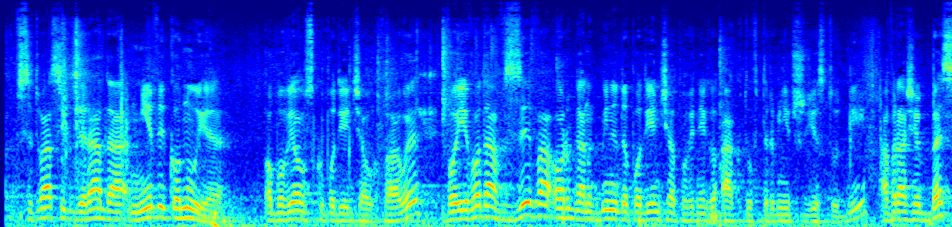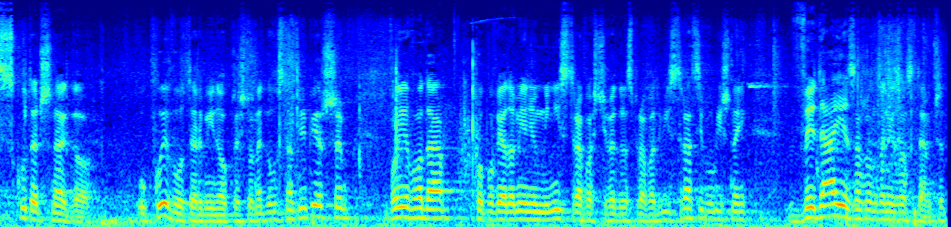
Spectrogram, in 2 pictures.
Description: – Wojewoda nie „może”, a „musi” wezwać Radę Miasta do stwierdzenia wygaśnięcia mandatu prezydenta w takim przypadku – mówi wojewoda lubelski Przemysław Czarnek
